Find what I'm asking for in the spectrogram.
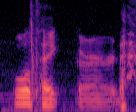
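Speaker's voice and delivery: sorrowful tone. In a tabletop game, a character looking longingly at something, sad voice. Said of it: "Why did you sound so sad?".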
